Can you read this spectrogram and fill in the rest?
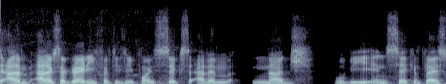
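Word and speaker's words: Nagy: just FY it's Adam nudge um believe it or not even though it's spelled n a g y it's a Hungarian uh Chap and his her name is nud it got me off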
